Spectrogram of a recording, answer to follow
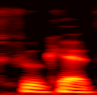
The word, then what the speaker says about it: Phuket: We're talking about Phuket, that's pronounced Phuket, Thailand's biggest island.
